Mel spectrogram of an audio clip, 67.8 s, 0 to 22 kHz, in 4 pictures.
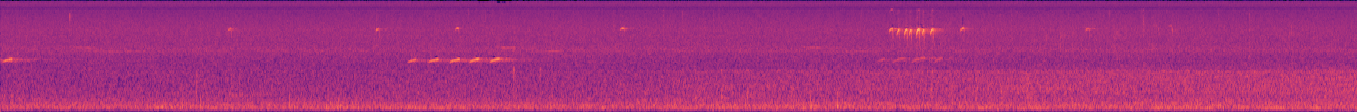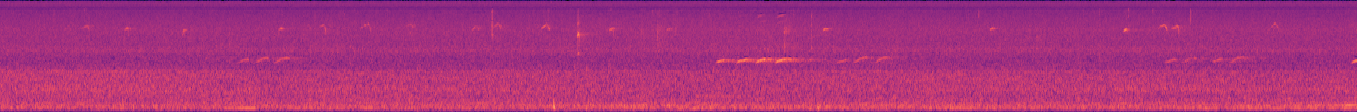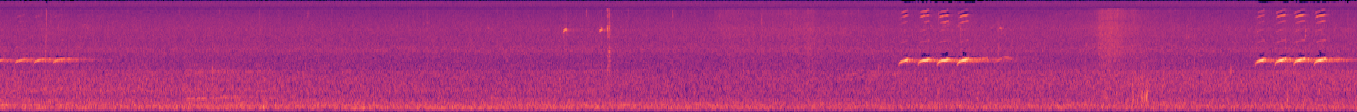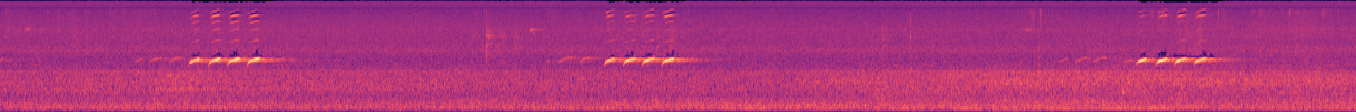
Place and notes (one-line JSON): {"title": "Vassar College, Raymond Avenue, Poughkeepsie, NY, USA - Vassar Farm, fresh snow, sunny afternoon, sounds in the woods on a footbridge over a stream", "date": "2015-02-22 13:30:00", "description": "ice falling from limbs, birds, cars nearby", "latitude": "41.67", "longitude": "-73.89", "altitude": "43", "timezone": "America/New_York"}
